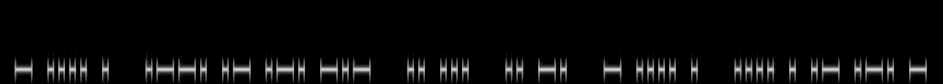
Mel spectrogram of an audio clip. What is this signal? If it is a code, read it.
Morse code, heard as a keyed tone, about 21 wpm, 700 Hz. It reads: THE PARK IS IN THE HEART
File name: practice / 22wpm / Sentences with 4-Word Phrases - 22wpm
